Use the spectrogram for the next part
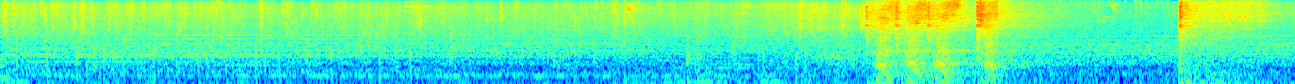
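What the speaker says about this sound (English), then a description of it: "I like all the red crystals, you can just go around and smash." Red crystals are smashed in the dark fantasy action game Soulstice. A quiet game ambience leads into a burst of shattering, then a second sharp break near the end, with no speech.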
